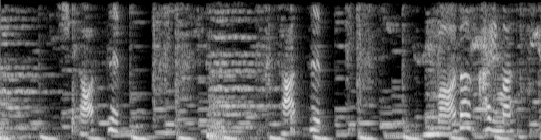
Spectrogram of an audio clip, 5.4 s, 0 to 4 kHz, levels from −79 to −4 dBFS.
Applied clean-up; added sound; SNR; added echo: classical method log-MMSE.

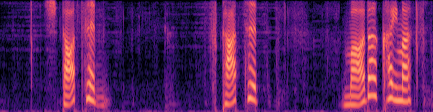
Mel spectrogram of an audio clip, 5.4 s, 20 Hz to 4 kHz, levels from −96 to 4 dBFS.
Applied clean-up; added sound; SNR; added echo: neural separator model SepFormer WHAM!.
